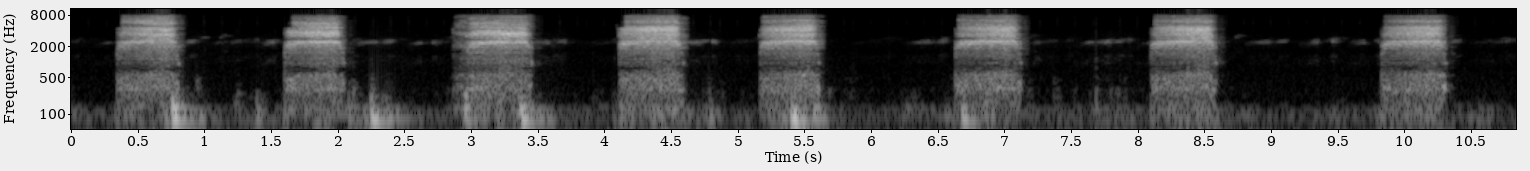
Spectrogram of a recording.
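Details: Young barn owls in a nest box after 1:47 am on 27 March 2024, sharing a vole; eight evenly spaced hoarse hissing screeches about every 1.2 seconds, with faint knocks underneath.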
